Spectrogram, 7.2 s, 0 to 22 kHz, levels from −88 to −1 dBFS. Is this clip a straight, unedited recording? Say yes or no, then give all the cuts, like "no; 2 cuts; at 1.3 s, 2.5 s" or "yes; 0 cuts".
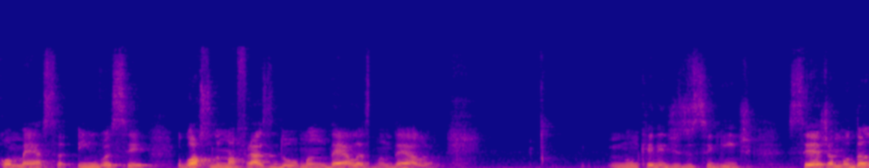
no; 2 cuts; at 3.1 s, 5.3 s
